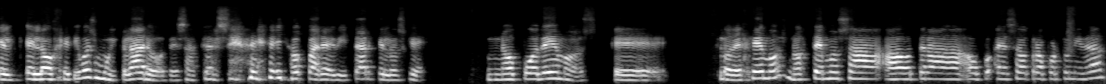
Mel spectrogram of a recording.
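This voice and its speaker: Woman's high-pitched voice, bright and sharp in tone, with ordinary pitch variation. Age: 60s. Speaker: night school student and activist. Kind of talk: casual group discussion. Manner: animated; halting.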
